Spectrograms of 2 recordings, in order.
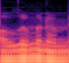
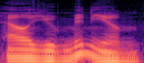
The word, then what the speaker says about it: aluminium: So if you try and spell aluminum in your NEI interface or JEI interface, it'll be aluminium, not aluminum, like most Americans pronounce it.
